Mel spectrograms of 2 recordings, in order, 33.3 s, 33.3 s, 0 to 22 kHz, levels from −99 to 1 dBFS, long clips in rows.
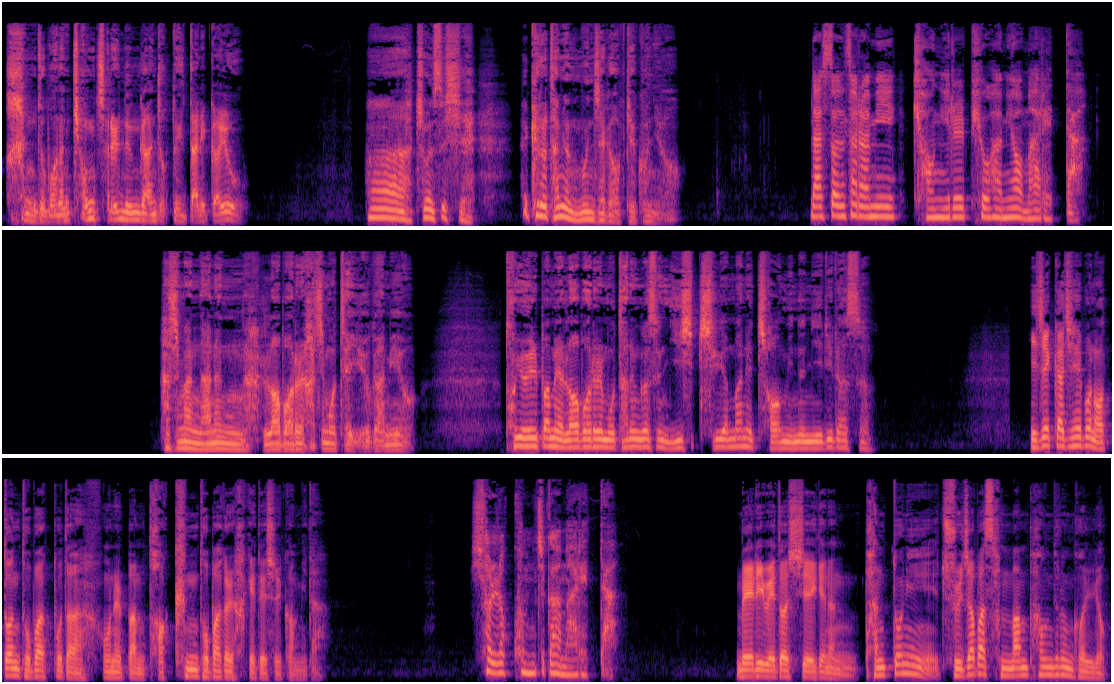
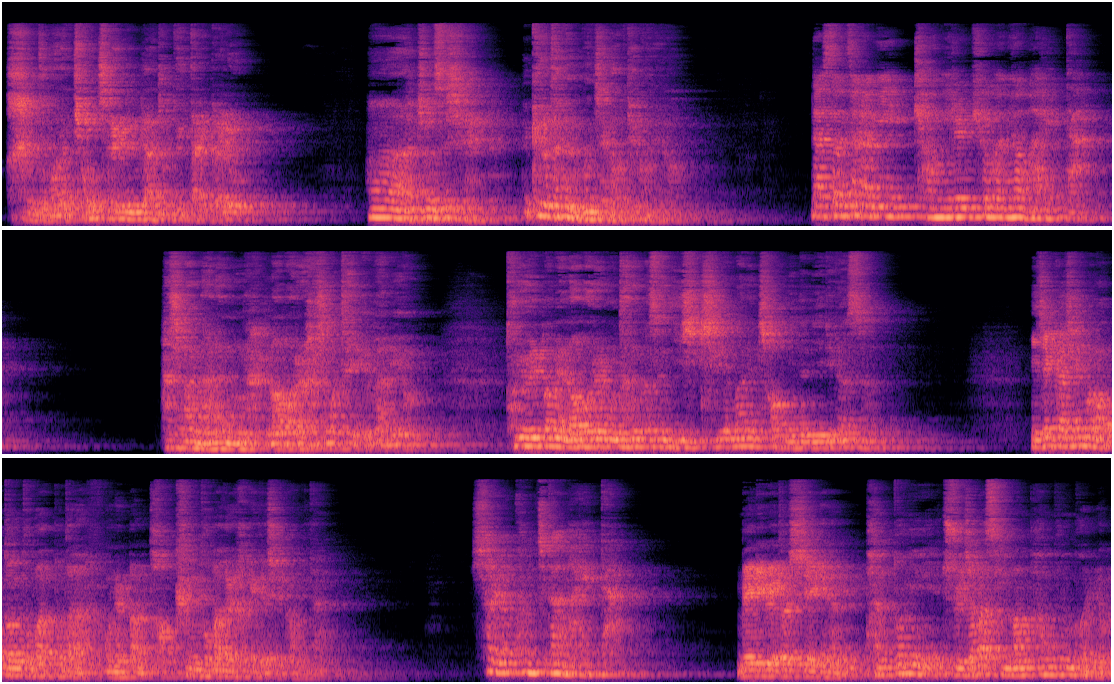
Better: first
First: none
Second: off-mic speech; far // room echo; strong; dies away in 1.3 s

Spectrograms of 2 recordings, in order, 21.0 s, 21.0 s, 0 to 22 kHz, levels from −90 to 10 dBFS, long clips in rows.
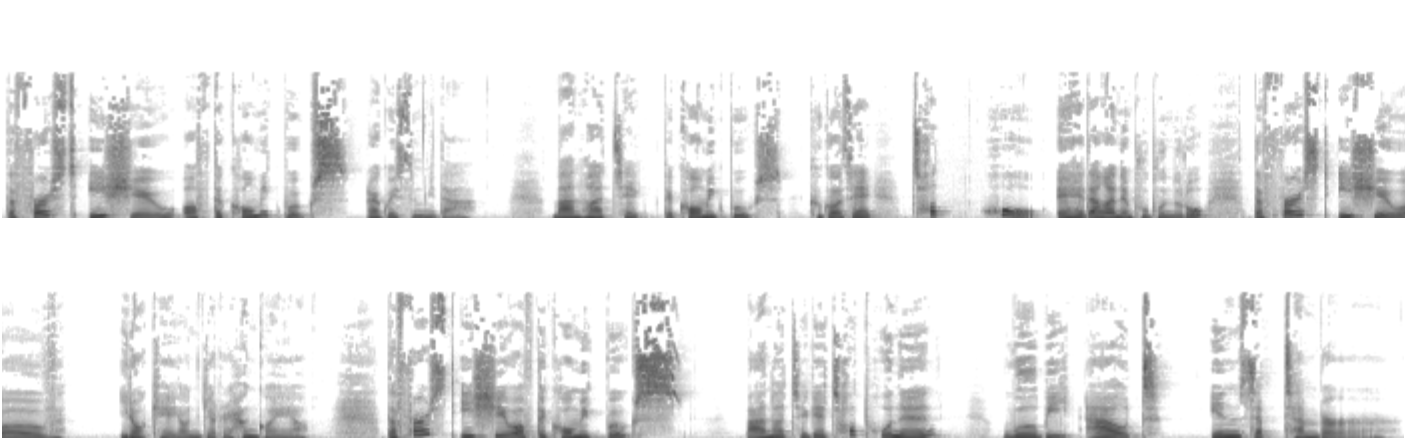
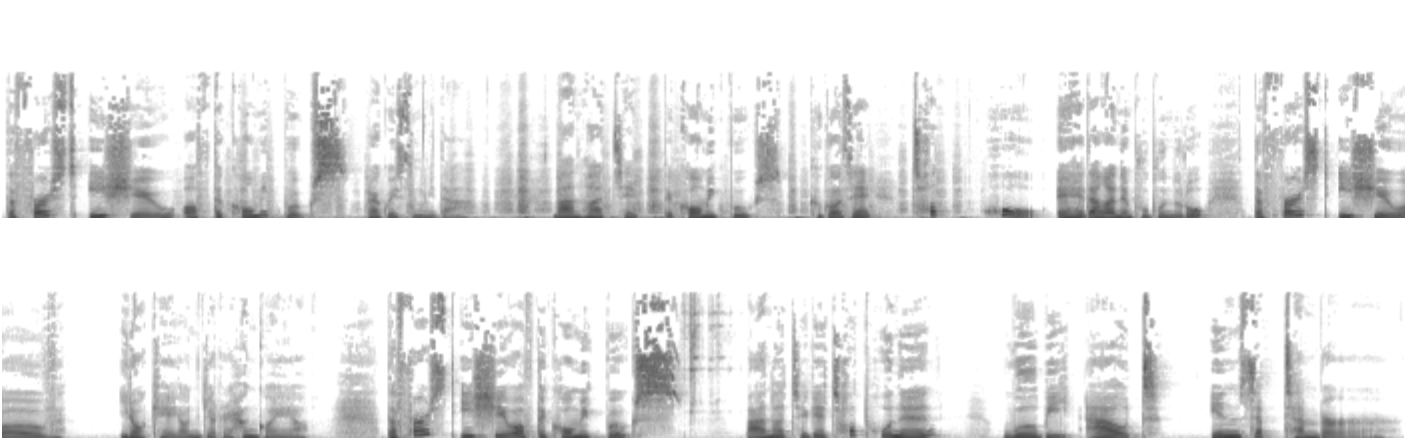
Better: first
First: none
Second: dog barking; faint; from 1.5 to 7.5 s; peak 10 dB below the speech // jangling keys; faint; at 16 s; peak 15 dB below the speech

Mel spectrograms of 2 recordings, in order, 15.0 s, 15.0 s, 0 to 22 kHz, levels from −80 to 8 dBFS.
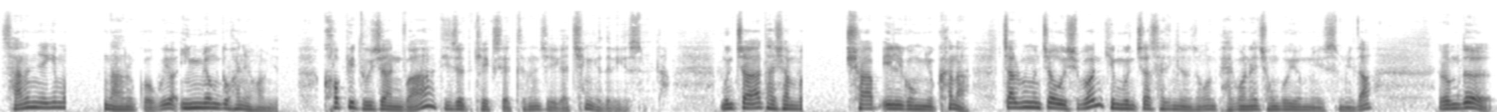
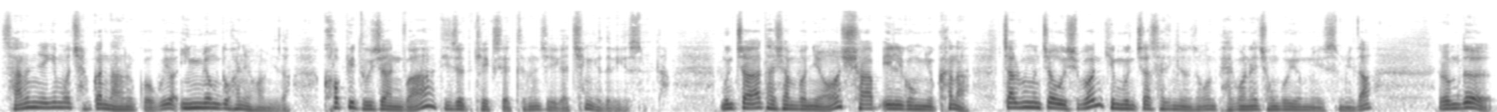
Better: second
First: audio cutting out; at 0.5 s, at 3 s and at 8 s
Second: none

